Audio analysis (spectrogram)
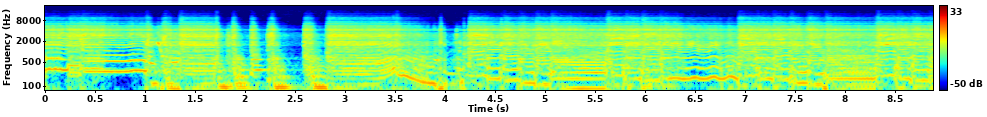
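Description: An electric guitar played through preset 071, a Fender Bassman bass-amp sound, plays a dense, driven passage with bends and sustained chords, its tone slightly overdriven with a touch of reverb, loud and continuous with no voices.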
